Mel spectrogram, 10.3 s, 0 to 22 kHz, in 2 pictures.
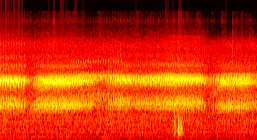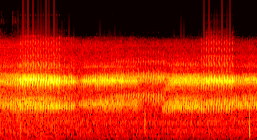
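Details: Gray tree frogs at a Maryland backyard pool in summer 2017, gathered to mate: unbroken, loud, buzzy trills from multiple overlapping males, each lasting one to two seconds, rising and falling in volume.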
